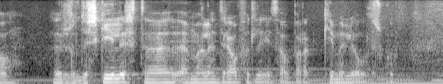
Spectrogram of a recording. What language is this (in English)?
Icelandic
